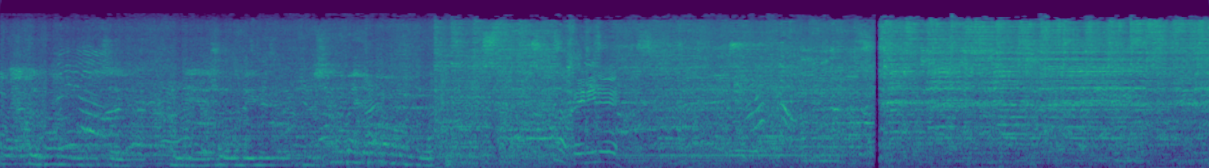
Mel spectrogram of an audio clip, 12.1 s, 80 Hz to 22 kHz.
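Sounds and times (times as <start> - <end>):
people talking: 0.0 - 11.9.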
